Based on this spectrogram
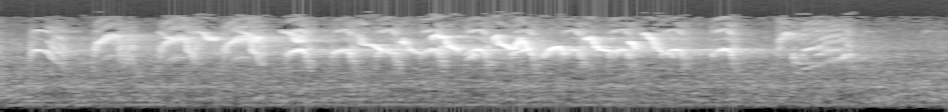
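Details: Warbling white-eye singing from an electric wire: a fast, high, twittering warble of tumbling, slurred notes that runs on without a break for about four seconds, over quiet background hum.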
